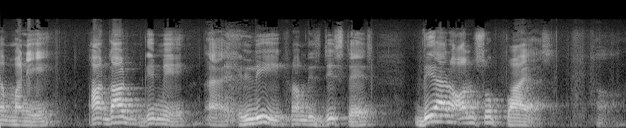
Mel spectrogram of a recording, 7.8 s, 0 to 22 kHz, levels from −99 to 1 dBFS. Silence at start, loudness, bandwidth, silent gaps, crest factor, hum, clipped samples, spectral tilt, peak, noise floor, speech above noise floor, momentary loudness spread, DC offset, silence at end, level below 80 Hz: 0 s; -22 LUFS; 12 kHz; none; 18 dB; none; under 0.1%; -4 dB/octave; -4 dBFS; -47 dBFS; 24 dB; 17 LU; under 0.1%; 0.15 s; -64 dBFS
